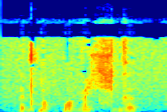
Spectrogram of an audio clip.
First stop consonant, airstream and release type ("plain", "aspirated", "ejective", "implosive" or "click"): plain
